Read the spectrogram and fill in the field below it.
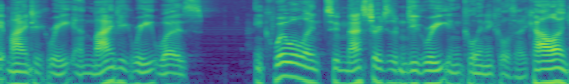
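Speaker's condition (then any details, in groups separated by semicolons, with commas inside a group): No condition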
